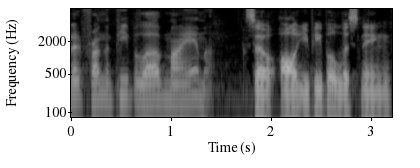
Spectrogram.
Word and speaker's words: Miami: It's spelled Miami, but it's pronounced Miami.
